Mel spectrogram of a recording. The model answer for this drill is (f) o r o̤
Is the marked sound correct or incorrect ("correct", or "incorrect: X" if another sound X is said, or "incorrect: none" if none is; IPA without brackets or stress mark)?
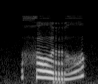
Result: incorrect: θ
